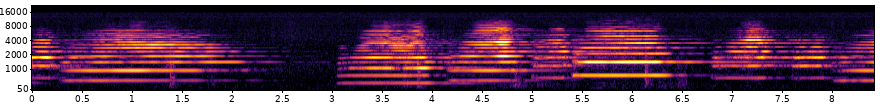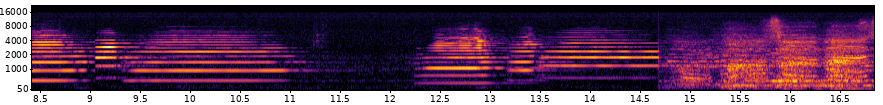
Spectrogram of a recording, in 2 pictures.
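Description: A slow solo trumpet melody, one held note at a time in separate phrases, pausing twice.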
